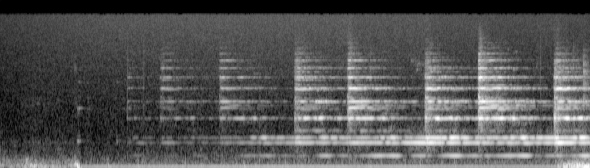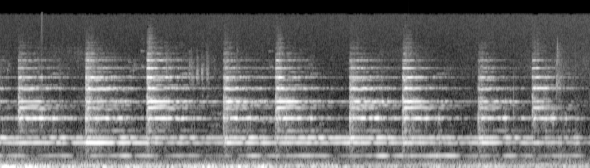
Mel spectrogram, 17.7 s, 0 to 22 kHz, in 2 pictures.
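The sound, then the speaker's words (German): Church bells ring during a funeral. Many strikes ring out in a steady, overlapping peal with bright ringing overtones, and a low rumble joins the sustained ringing halfway through. “Dieser Glocken macht mich krank. Das Begräbnis dauert schon mehr als 2 Stunden.”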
